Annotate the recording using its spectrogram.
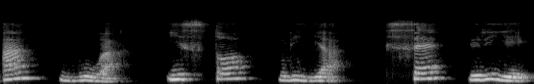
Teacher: a gramática abre a possibilidade de você transformar esse ditongo em iato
